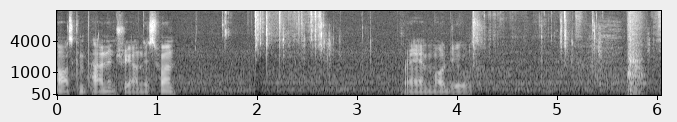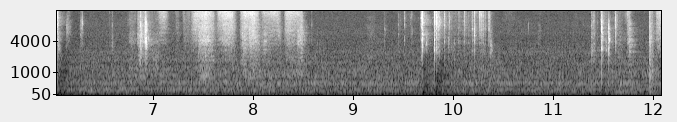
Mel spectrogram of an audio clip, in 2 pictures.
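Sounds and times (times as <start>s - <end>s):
motherboard rubbing and rustling: 4.2s - 8.6s.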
